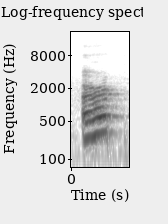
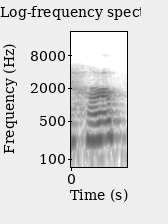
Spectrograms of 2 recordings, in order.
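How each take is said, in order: First: It uses a non-local pronunciation. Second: It uses the local Australian pronunciation. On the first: The speaker calls it wrong. "like I say, um, herb" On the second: The speaker calls it right. "but people here say herb"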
